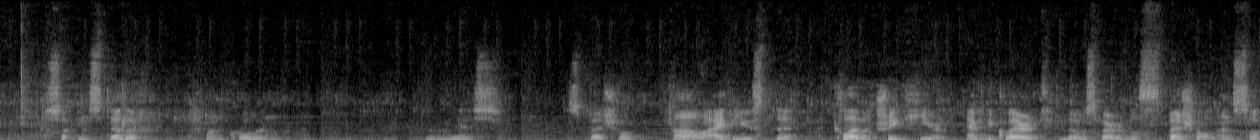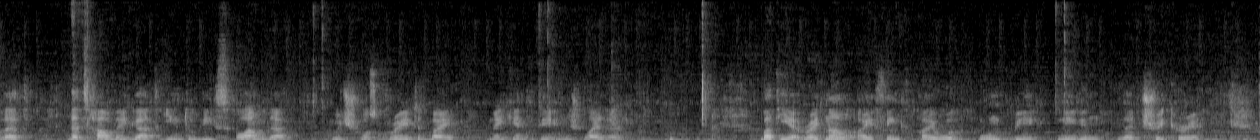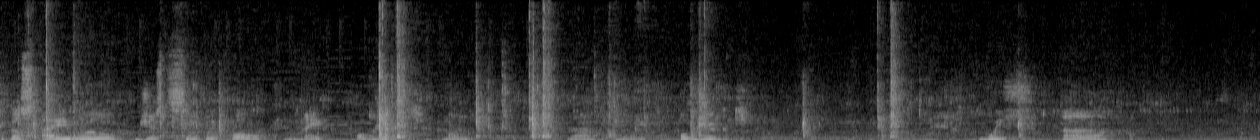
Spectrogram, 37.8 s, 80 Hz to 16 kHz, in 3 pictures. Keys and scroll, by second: 0.0-37.8 typing, 1.2 Return, 1.3 Return, 1.7 Escape, 6.8 Escape, 18.6 Escape, 28.8 Escape, 29.0 Tab.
